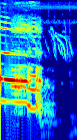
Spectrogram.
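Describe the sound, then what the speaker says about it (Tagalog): A native chicken gives a loud, close, single drawn-out call that quickly fades, heard alone without talk. "meron kasi akong bagong alagang manok."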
